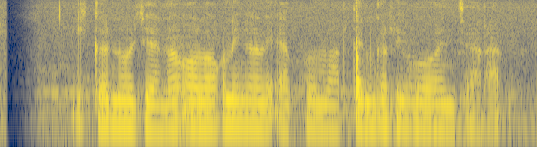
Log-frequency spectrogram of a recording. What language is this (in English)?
Sundanese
